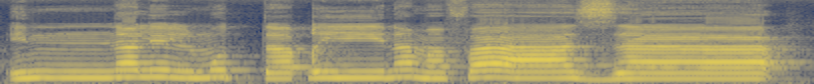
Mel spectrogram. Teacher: ان نون پر تشدید ہے, غنہ ہوگا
